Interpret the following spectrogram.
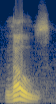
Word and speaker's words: those: th Z those Z those e is silent okay and you see the O the long o sound o o o and the S make the z sound z z z th o z those okay now over there uh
